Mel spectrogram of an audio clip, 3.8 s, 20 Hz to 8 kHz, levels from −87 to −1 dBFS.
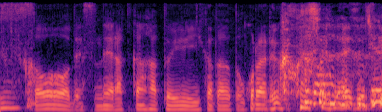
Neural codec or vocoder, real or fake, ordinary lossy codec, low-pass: vocoder, 22.05 kHz, 80 mel bands, WaveNeXt; fake; none; 7.2 kHz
